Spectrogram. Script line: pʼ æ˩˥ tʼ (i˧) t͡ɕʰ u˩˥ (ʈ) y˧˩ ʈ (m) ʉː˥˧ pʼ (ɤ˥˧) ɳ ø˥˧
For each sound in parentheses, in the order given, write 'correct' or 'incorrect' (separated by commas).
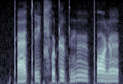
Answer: correct, correct, correct, incorrect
